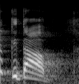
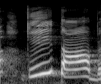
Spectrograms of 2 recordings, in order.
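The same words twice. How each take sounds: First: Said in the usual way. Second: किताब drawn out as "kii-taab"; long vowel demo. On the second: Shown as a demonstration. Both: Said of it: "दीर्घ में दोगुना समय लगता है".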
